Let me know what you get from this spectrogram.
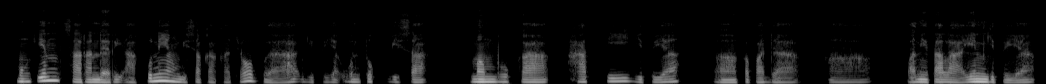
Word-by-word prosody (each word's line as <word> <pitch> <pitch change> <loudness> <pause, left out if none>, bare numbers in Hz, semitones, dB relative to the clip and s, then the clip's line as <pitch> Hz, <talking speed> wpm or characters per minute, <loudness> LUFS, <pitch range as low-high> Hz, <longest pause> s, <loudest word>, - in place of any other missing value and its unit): mungkin 165 +7 +5
saran 110 -1 +1
dari 105 +2 -2
aku 100 +8 -4
nih 165 +1 +9
yang 130 - +3
bisa 105 -1 -8
Kakak, 100 -1 -13
coba 115 - -3
gitu 105 -1 -18
ya 105 -1 -12
untuk 120 -1 -6 0.2
bisa, 110 -1 -6 0.5
membuka 115 -2 +2 0.2
hati 140 +5 -3
gitu 110 0 -8
ya, 125 - -1 0.4
eee, 105 0 -1
kepada, 100 -1 -8 0.3
eee, 105 0 -12 0.5
wanita 110 +1 +1
lain 110 +4 +5
gitu 110 -2 -7
ya 105 +2 -5
110 Hz, 140 wpm, -31 LUFS, 105-120 Hz, 0.5 s, nih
